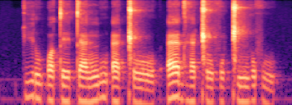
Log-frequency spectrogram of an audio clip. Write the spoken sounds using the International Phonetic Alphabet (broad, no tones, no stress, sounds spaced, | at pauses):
k i ɾ u ɓ ɒ t e t æ ŋ u ʔ æ ǁ o | ʔ æ dʱ æ ǁ o f o ǁ i ɲ o f u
